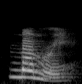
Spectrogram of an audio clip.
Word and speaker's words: memory: The second syllable is reduced. The first syllable is stressed. We don't say memory, we say memory. Repeat after me. Memory.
